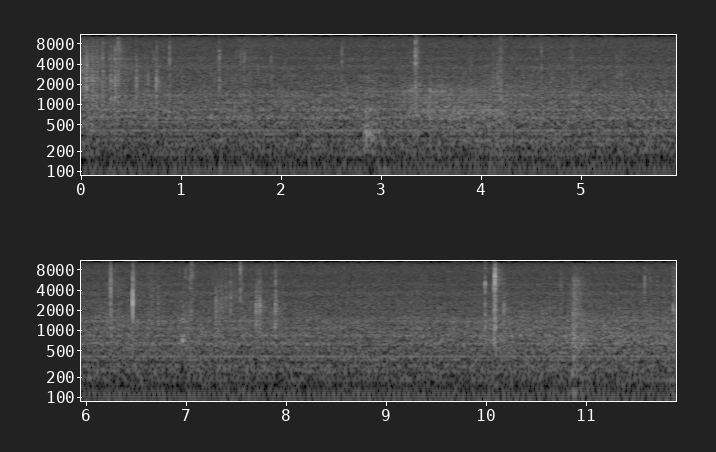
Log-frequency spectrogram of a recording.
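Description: Fingers tap laptop keyboard keys.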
